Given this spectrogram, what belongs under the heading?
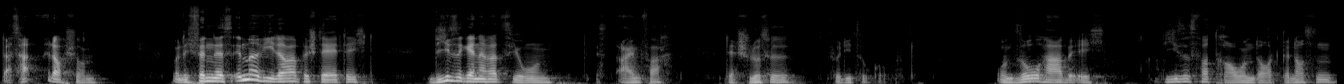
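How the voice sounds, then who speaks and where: On a very clean recording with a silent background, a man speaks fairly slowly at a fairly low pitch, with long, frequent pauses. His intonation is lively, and his loudness swings widely. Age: 50s. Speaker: podcaster, business speaker. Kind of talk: solo monologue podcast. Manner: animated.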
